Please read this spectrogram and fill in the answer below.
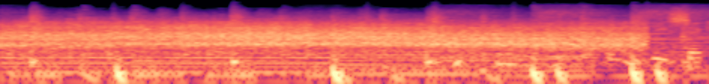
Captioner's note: cheering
